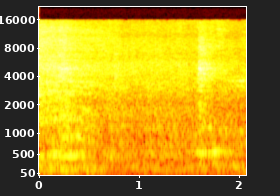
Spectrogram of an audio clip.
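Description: A pause in a man's talk, filled by steady background hiss with faint music under it, and a brief murmur near the end.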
